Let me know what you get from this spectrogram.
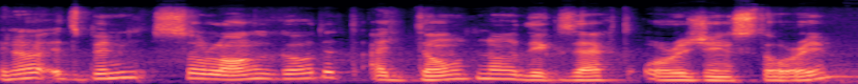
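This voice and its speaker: A man from Slovenia, a programmer, answering interview questions in a relaxed way, thinking aloud and correcting himself. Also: on the high side, moderate pace, slight background noise. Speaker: programmer and guest.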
